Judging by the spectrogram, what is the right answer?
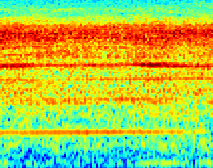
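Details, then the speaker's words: Sewing machine motor, open, after servicing, pedal pressed to maximum speed: steady, even high-pitched whir with no rumble, rattle or grinding; healthy motor running normally. "Звук хороший вот максимальная скорость я нажал максимальную скорость там слышно как он работает"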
